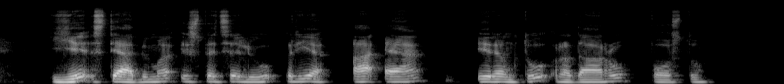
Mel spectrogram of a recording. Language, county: Lithuanian, Kaunas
